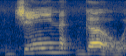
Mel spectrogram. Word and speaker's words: Jane Goe: I had my first Jane Go, is what I'm going to call them, and Go is spelled G-O-E.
